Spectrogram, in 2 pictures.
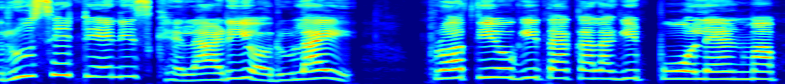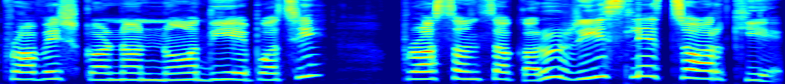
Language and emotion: Nepali, angry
